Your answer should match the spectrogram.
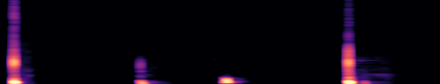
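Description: Four short, sharp taps of a stylus on a tablet's glass screen, unevenly spaced over two seconds, the first and last the loudest.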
